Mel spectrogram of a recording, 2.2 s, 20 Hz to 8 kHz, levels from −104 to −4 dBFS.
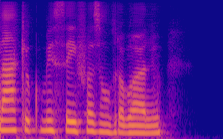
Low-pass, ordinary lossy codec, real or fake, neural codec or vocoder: none; none; fake; codec, 16 kHz, about 1 kbps, DyCAST, with the encoder's durations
